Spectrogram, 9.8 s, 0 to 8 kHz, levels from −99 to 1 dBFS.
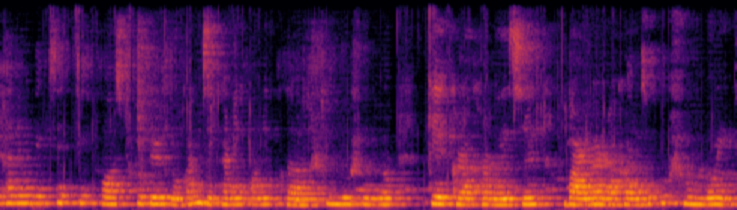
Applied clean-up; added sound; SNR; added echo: neural separator model SepFormer DNS4.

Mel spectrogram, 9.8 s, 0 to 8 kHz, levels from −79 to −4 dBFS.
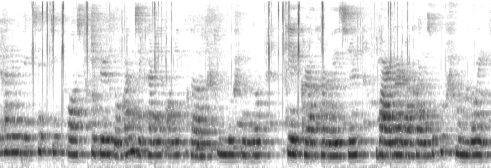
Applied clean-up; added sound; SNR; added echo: none; Crack; 17 dB; reverberation time 1.0 s.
